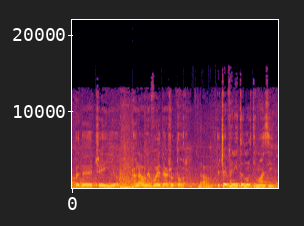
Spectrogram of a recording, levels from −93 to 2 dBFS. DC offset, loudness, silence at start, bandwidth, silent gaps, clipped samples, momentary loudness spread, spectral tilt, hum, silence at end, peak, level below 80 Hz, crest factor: under 0.1%; -14 LUFS; 0 s; 15 kHz; none; under 0.1%; 6 LU; -5.5 dB/octave; none; 0 s; -4 dBFS; -28 dBFS; 10 dB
